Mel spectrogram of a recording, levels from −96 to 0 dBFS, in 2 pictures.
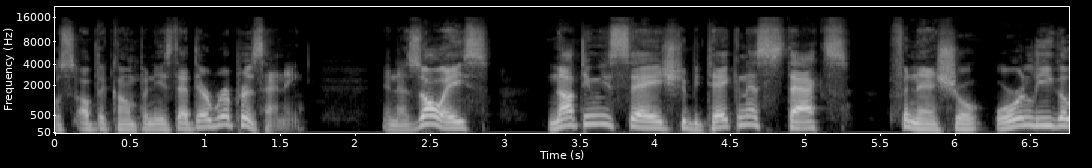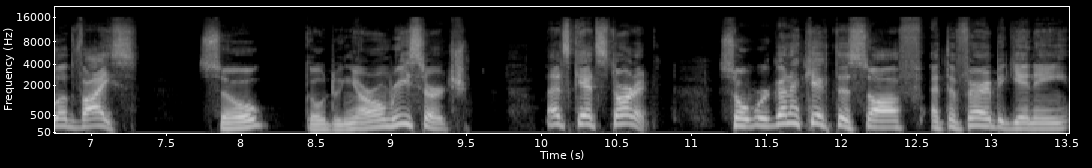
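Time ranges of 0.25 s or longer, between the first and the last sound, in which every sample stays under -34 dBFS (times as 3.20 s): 1.58–2.21 s
2.84–3.30 s
5.25–5.66 s
7.26–7.76 s
8.11–8.46 s
9.47–10.05 s
10.68–11.22 s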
